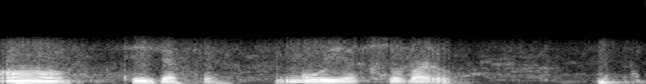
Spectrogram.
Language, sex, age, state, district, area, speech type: Assamese, female, 30-45, Assam, Tinsukia, urban, conversation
